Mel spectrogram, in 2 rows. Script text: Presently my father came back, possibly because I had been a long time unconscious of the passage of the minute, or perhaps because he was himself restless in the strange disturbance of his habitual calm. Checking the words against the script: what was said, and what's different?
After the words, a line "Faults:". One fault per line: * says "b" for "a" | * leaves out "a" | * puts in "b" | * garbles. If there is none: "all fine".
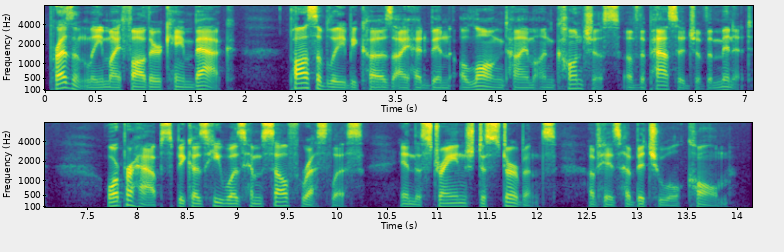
Presently my father came back, possibly because I had been a long time unconscious of the passage of the minute, or perhaps because he was himself restless in the strange disturbance of his habitual calm.
Faults:
all fine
